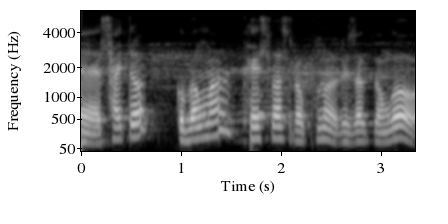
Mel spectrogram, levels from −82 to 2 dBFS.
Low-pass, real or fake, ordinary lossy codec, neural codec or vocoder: 5.4 kHz; real; none; none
